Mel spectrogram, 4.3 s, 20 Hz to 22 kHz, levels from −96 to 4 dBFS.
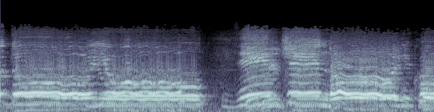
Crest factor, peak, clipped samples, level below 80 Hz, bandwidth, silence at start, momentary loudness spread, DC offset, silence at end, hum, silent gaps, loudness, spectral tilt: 8 dB; -6 dBFS; under 0.1%; -42 dBFS; 7.8 kHz; 0 s; 5 LU; under 0.1%; 0 s; none; none; -15 LUFS; -5.5 dB/octave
